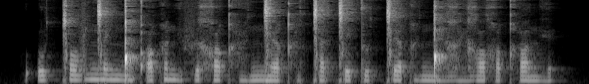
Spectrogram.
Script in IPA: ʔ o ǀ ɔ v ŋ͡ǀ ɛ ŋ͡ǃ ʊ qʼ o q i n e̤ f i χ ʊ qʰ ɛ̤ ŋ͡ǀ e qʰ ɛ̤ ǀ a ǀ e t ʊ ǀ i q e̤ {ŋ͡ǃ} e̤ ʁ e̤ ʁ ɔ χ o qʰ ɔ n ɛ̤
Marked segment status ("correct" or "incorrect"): correct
